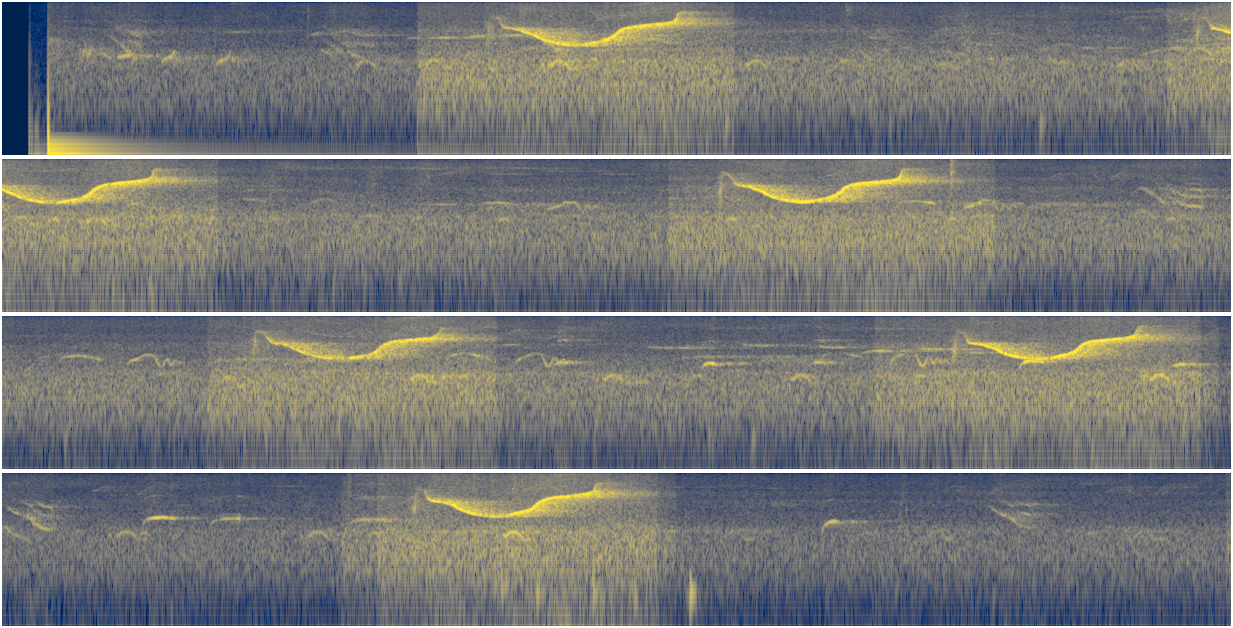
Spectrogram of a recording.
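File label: Blue-winged Laughingthrush call; India; Eaglenest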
